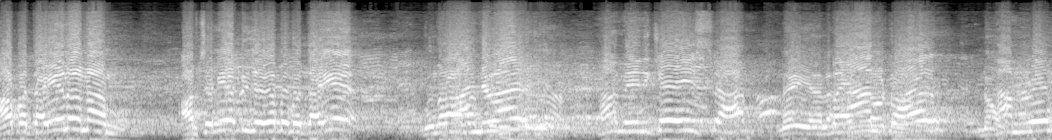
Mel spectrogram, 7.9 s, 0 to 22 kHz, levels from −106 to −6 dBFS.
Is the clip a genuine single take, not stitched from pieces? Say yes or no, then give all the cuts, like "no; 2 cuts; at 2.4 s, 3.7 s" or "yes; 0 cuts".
no; 1 cut; at 3.0 s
